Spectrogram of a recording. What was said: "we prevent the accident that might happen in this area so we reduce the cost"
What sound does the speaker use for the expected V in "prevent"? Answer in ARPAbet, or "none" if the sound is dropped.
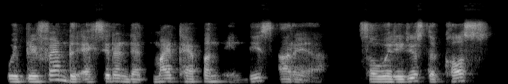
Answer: F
